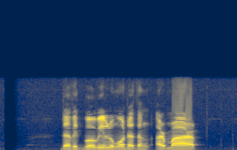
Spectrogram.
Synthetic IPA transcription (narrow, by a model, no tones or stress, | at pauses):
dafit̪̚bowiluŋɔdat̪əŋarmark̚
